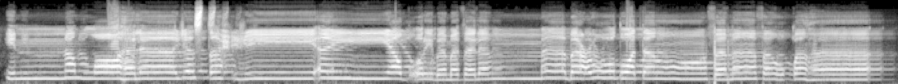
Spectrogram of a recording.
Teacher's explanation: ان اللہ میں نون مشدد ہے، یہاں پر غنہ کریں گے، اور اس میں جلالت اللہ عز و جل کے لام سے پہلے حرف پر زبر ہے، تو یہاں پر اس میں جلالت اللہ عز و جل کے لام کو پر یعنی موٹا پڑھیں گے۔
